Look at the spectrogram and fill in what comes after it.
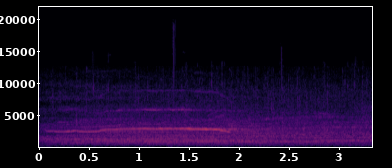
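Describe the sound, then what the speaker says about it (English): Graduation audience at a high school ceremony applauds and cheers steadily, a dense wash of crowd noise with a faint whistle or whoop riding on top throughout. "Let's give a round of applause for this amazing young crabber."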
